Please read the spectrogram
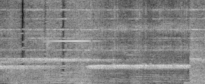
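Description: Several whistles blown together in long, shrill held blasts, one steady note giving way to another about a second in and again near the end, over the din of a noisy crowd in a large chamber.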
